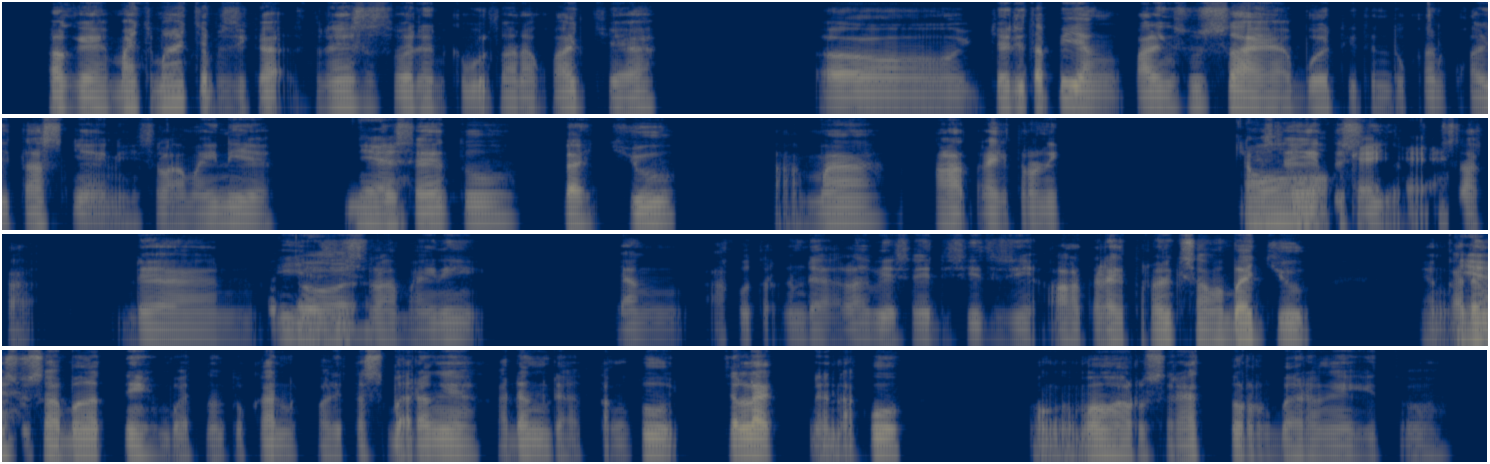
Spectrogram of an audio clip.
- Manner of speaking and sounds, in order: none
- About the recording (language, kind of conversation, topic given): Indonesian, advice, Bagaimana cara mengetahui kualitas barang saat berbelanja?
